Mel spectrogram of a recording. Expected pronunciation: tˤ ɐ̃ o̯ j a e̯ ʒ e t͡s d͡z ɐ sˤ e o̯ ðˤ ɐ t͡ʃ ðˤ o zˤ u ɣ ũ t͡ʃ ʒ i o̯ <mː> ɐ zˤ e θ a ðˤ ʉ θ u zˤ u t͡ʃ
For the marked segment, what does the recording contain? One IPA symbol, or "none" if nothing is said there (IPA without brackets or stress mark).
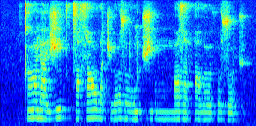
mː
